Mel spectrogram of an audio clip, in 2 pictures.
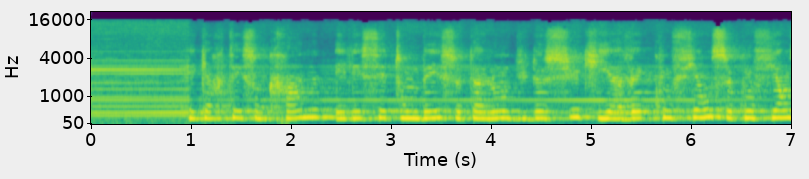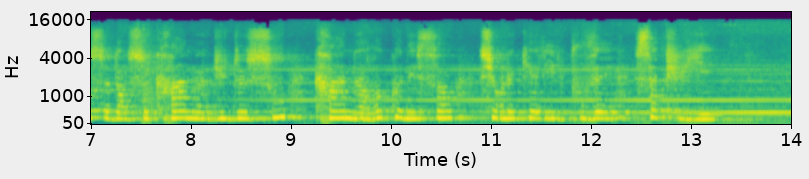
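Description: A woman speaks with animation into a microphone, heard over loudspeakers in an echoing room.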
